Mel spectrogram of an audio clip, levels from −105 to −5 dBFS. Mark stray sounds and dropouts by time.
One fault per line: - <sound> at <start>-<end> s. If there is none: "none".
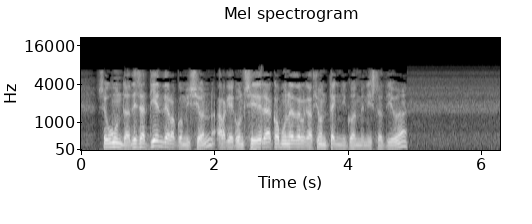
none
